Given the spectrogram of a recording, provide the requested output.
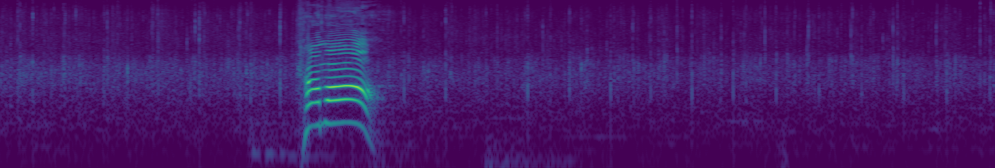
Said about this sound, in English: Come on, just keep applauding, because you know what? It's encouraging folks to say, you know what? It's going to be different.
